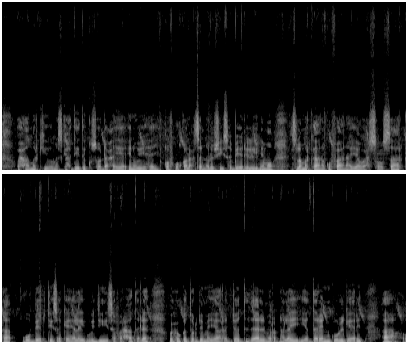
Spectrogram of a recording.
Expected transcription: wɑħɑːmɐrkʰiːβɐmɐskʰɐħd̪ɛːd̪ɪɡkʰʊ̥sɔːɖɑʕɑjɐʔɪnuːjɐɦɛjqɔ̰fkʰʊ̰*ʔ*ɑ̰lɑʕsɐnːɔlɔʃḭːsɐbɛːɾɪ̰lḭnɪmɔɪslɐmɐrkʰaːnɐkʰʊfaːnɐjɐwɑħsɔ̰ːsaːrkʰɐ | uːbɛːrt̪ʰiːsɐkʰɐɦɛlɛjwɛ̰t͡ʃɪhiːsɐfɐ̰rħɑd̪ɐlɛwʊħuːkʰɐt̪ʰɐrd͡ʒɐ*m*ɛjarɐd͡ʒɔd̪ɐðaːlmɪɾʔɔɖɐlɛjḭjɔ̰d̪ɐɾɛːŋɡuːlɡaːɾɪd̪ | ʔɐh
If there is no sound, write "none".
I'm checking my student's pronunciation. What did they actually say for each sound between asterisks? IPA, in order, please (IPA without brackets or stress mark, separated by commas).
q, m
